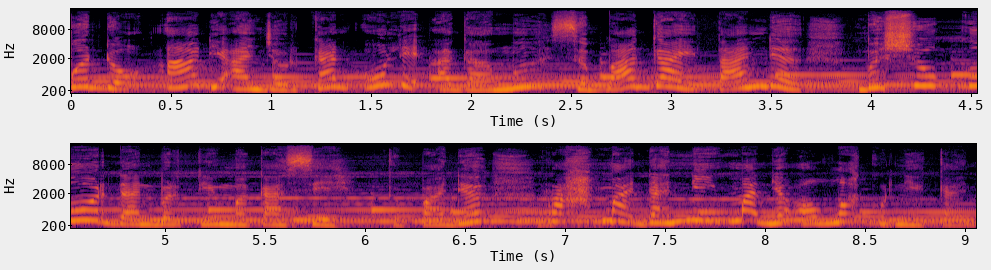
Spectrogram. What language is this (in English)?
Malay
